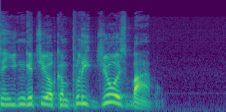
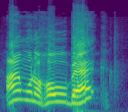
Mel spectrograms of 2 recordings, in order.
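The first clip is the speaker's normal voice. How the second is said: higher, louder preaching; 9 semitones higher, 12 dB louder than usual. Real, not acted. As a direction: swell into the sermon, higher and louder. Preaching rises.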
